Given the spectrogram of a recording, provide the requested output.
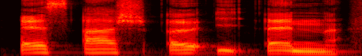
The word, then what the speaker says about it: Shein: Je m'appelle Damian Vega et aujourd'hui on va parler de Shein, S-H-E-I-N, à prononcer Shein.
